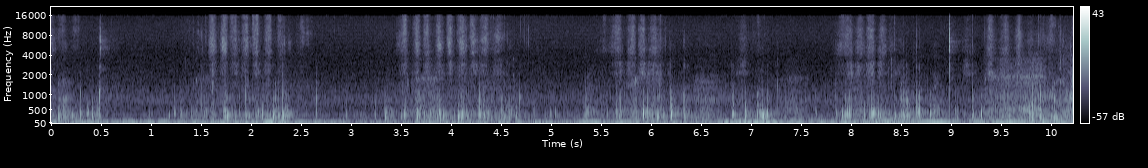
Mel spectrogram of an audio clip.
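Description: A micro screwdriver tip scraping inside the eyelet holes of a leather shoe, picking out old polish softened by solvent. It comes as several short bouts of fine, fast scratching.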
